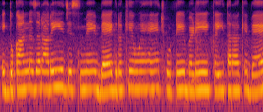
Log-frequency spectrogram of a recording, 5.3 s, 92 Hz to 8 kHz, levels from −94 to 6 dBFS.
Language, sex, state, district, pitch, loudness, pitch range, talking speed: Hindi, female, Himachal Pradesh, Shimla, 225 Hz, -15 LUFS, 220-235 Hz, 205 wpm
